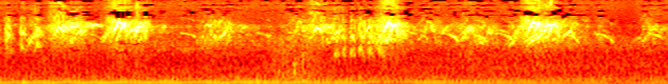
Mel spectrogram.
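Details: Sparrow fighting himself in a mirror, uttering three emphatic high chirp clusters about a second apart with softer twittering between, over a constant low hum.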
